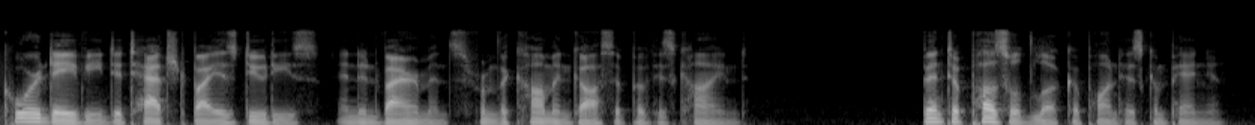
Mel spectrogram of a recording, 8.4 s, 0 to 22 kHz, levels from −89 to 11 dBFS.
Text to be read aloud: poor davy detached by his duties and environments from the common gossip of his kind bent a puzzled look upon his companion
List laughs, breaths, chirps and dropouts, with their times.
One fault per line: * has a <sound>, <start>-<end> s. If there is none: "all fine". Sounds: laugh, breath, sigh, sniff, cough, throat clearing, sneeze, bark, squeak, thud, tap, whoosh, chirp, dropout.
all fine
